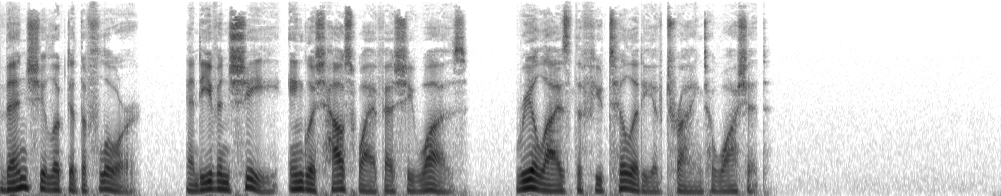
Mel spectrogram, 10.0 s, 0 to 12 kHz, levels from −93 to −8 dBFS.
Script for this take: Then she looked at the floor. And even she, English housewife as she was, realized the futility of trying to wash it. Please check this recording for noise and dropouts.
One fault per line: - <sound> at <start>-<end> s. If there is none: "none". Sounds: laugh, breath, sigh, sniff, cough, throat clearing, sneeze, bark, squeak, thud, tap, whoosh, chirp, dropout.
none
